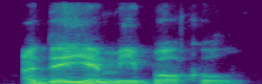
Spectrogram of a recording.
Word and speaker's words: Adeyemi-Buckle: The last name is pronounced Adeyemi-Buckle.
